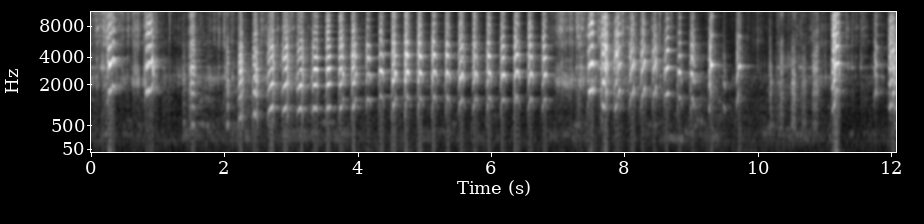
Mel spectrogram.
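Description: Monk parakeet chattering: a long, rapid run of short, pitched, squeaky chirps at about five a second. A single sharp knock comes near the end.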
